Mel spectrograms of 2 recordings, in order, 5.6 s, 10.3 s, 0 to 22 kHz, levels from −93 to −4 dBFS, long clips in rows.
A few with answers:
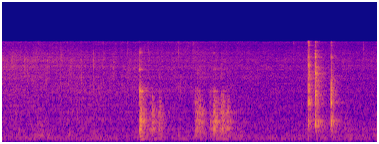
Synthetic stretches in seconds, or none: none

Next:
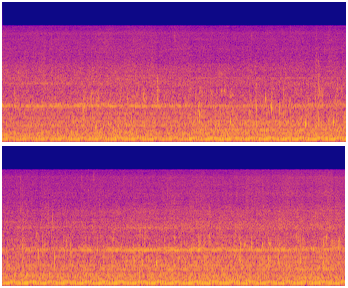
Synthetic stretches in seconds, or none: none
